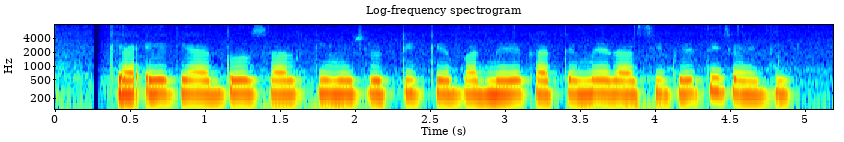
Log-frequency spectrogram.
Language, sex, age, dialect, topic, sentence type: Hindi, female, 25-30, Awadhi Bundeli, banking, question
